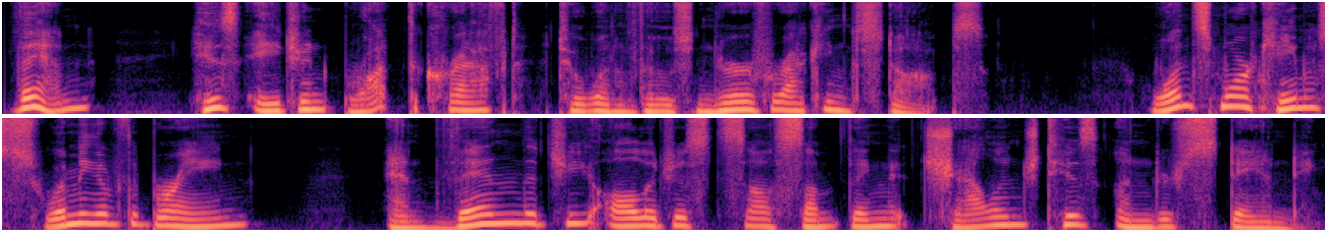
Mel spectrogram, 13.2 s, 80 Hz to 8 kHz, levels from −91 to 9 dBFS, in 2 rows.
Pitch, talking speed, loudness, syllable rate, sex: 155 Hz, 140 wpm, -18 LUFS, 4.2 syllables/s, male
